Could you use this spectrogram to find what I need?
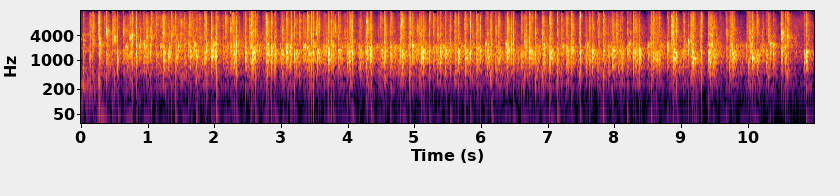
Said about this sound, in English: So thank you all, every single one of you, every person in the building. Anybody whose name was mentioned, please stand up and get a round of applause.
